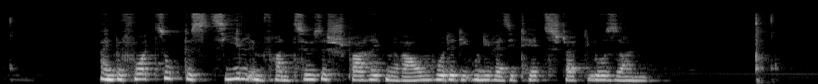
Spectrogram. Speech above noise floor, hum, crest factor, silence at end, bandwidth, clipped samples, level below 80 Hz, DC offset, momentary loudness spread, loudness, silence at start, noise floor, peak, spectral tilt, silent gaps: 50 dB; none; 18 dB; 0.55 s; 11.5 kHz; under 0.1%; -68 dBFS; under 0.1%; 8 LU; -21 LUFS; 1 s; -71 dBFS; -4 dBFS; -5.5 dB/octave; none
